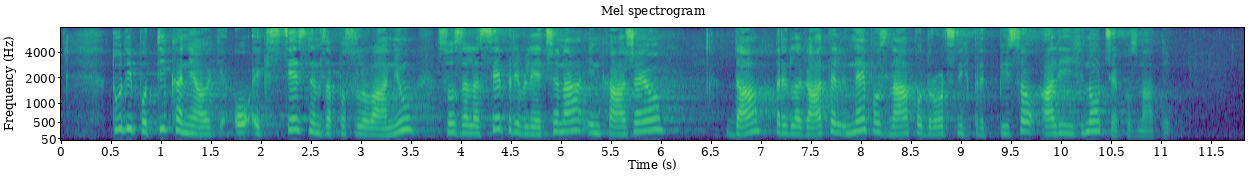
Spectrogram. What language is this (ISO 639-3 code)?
slv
